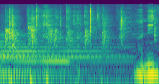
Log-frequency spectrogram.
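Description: A worship band's last chord ringing out and fading away, with repeated hand claps over it.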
